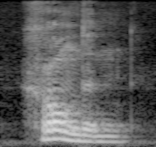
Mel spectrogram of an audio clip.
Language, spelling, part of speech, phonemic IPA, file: Dutch, gronden, verb / noun, /ˈɣrɔndə(n)/, Nl-gronden.ogg
- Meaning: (verb) 1. to fathom, to determine the depth of 2. to put a foundation under 3. to found (an argument); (noun) plural of grond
